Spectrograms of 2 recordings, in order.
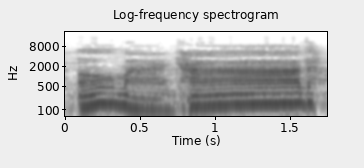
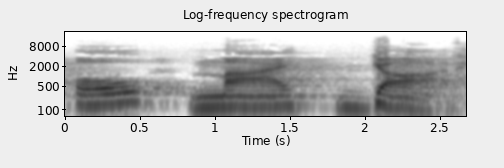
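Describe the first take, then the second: First: Very slow, drawn-out cartoon voice; hammed-up animated-film catchphrase; kids' movie character. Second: Weighty, separated words of amazement; stunned crowd reaction, played out; acted astonishment. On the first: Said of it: "in this voice saying". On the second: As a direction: pause before the last word, landing it hard. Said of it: "everybody in Asia Minor is like".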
